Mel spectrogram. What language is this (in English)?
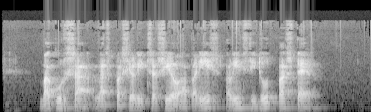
Catalan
